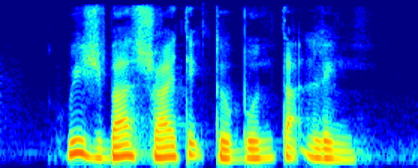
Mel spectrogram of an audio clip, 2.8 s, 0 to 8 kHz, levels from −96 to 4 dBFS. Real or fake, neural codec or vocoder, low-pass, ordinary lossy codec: real; none; 7.2 kHz; AAC, 32 kbps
